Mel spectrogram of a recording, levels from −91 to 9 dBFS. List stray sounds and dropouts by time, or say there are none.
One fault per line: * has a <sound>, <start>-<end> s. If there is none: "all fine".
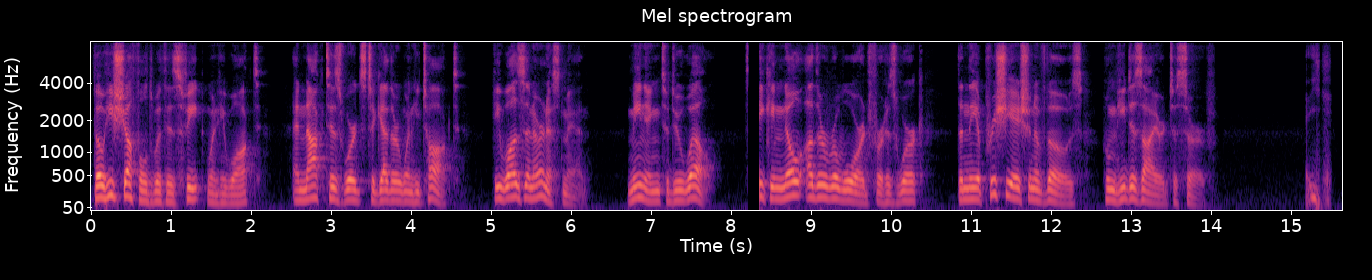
* has a dropout, 8.2-8.4 s
* has a breath, 15.2-15.5 s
